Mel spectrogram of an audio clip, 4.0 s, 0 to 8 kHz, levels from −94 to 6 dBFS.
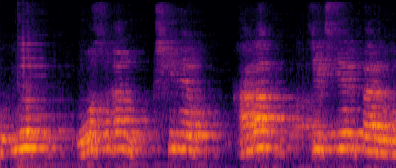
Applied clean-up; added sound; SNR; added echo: neural separator model SepFormer DNS4.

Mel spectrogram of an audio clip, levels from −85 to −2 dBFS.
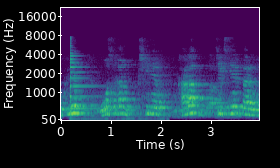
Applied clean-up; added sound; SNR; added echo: none; Plucked string instrument; 10 dB; reverberation time 0.8 s.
